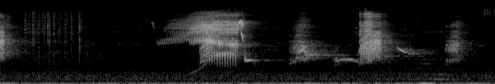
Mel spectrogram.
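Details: Guaxe (red-rumped cacique) song: a loud broadband rasp with a rising sweep and short flat whistles, then several harsh clipped notes.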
